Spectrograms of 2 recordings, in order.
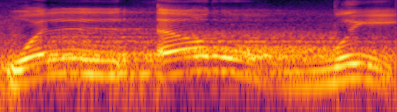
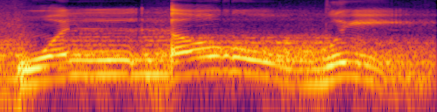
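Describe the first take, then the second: Both takes have the same delivery.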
